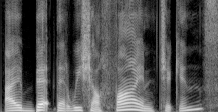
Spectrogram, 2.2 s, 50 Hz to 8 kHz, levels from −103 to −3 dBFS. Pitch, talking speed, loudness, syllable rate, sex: 180 Hz, 190 wpm, -19 LUFS, 3.9 syllables/s, female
